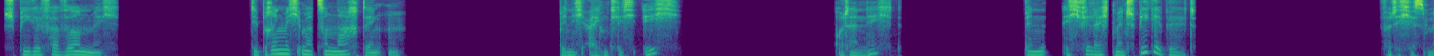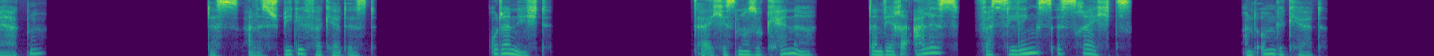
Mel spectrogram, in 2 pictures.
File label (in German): Innerer Monolog; LOFT VOICES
